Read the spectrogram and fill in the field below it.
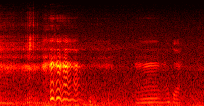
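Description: A dirt bike engine revs up and down in the distance.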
